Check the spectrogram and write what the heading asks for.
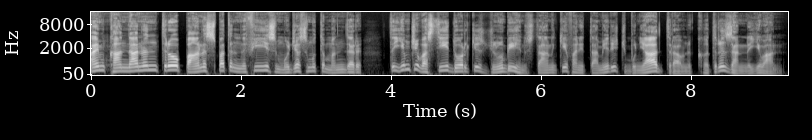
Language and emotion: Kashmiri, neutral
